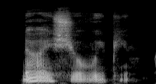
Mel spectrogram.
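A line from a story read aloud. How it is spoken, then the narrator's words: Hoarse captain. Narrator (Russian): хрипло произнес капитан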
